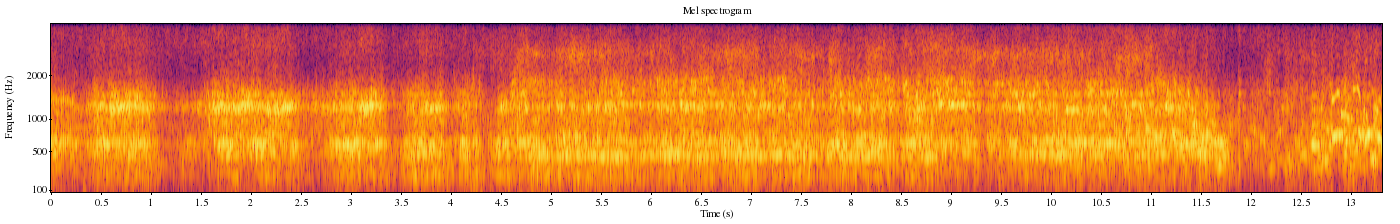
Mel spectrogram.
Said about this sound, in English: how'd you like the sound of that Stutz Bearcat engine under the hood there? You know what? You sound like the bear trying to claw its way out to me. Tell me this. How come it stalled like that?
